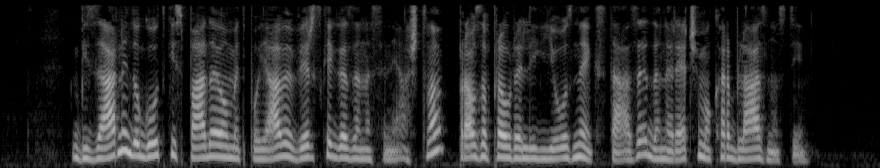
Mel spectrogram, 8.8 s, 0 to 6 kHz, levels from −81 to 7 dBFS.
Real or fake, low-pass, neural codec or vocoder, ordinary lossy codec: real; 5.4 kHz; none; MP3, 32 kbps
